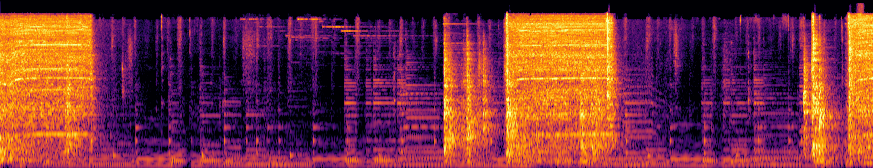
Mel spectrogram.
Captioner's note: drilling sound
